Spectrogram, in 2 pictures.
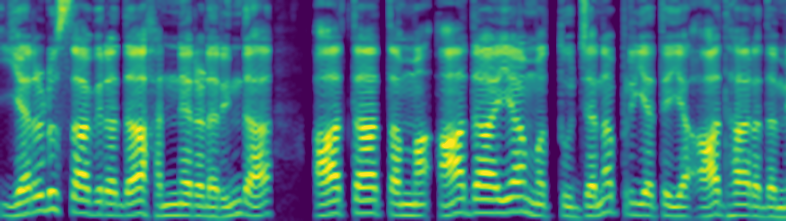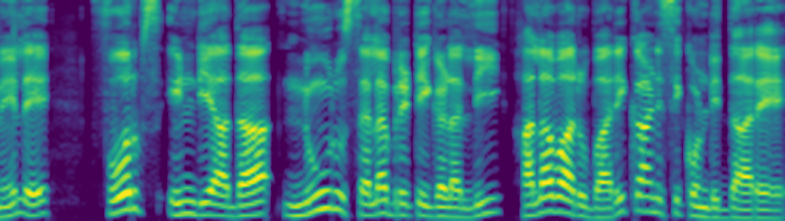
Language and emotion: Kannada, neutral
